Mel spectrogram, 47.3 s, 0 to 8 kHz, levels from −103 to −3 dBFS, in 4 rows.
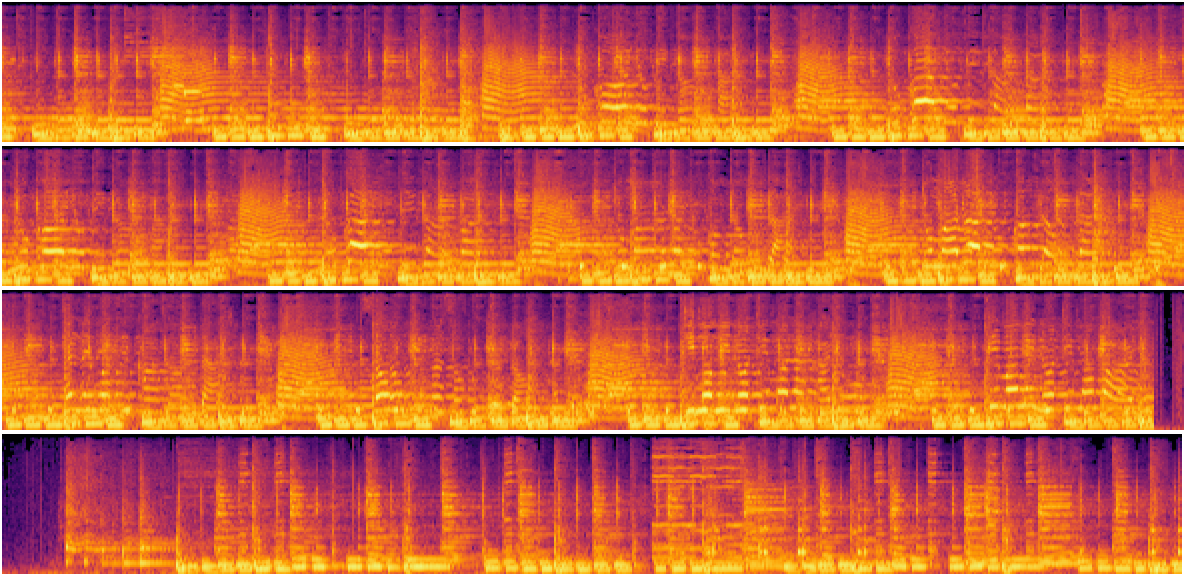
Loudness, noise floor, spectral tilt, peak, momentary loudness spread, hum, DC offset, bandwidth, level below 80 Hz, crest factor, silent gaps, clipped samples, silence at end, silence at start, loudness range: -16 LUFS; -48 dBFS; -7.5 dB/octave; 0 dBFS; 5 LU; none; under 0.1%; 7.6 kHz; -24 dBFS; 16 dB; none; under 0.1%; 0 s; 0 s; 2 LU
